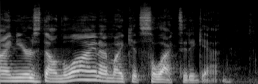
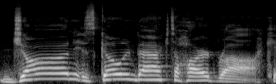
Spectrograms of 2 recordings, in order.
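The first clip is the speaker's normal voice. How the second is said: slow, drawn-out PA announcement; slow microphone announcement; 6 semitones higher, much slower than usual. Retold or imitated. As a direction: announce it slowly over a mic. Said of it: "gets on the microphone and says".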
